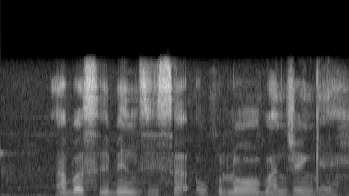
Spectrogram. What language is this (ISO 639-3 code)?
xho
